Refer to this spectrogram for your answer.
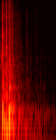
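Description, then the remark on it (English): A door swings shut with a solid, heavy thunk, followed by a short rattling decay that fades into quiet within a second. “And she went out, and the door shut.”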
